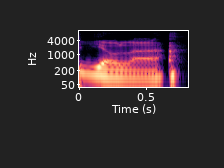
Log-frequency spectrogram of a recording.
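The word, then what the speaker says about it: JOOLA: It's a paddle pronounced Yola.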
